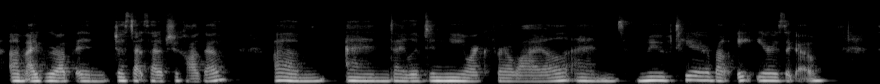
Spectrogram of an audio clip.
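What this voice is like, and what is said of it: American accent. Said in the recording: “as you can probably tell, I have an American accent.”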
